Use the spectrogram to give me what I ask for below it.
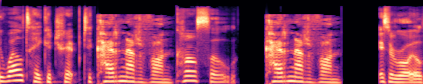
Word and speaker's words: Caernarfon: Instead, the letter F is said like a V, and the letters FF together are pronounced as an F.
